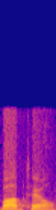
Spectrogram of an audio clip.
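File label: "bobtail" spoken, poker; iPoker 2000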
